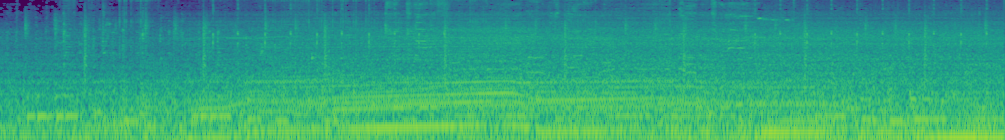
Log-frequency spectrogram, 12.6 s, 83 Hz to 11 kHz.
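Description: BMW E91's engine and road noise heard inside the cabin, with background music. The engine pitch rises steadily under acceleration, then drops at a gear change about six and a half seconds in.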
